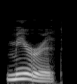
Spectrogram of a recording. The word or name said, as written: meerut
